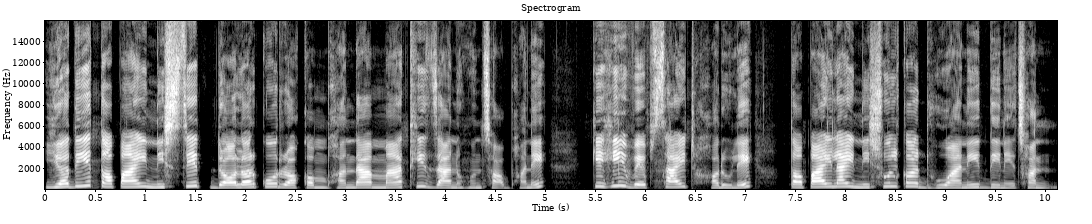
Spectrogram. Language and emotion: Nepali, neutral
